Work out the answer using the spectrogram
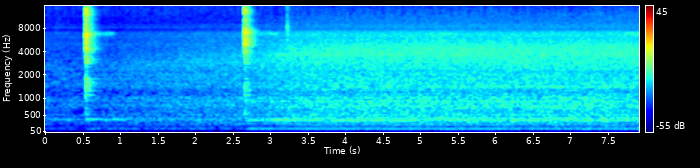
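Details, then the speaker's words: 1950s Wizard 6JC2418 hassock fan motor switched to low speed: steady, soft whir after a switch click, with no buzzing or humming, the usual signs of a failing motor; running normally. "so there's no buzzing or humming or anything like that which is the usual sign that you would see in a failing motor"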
